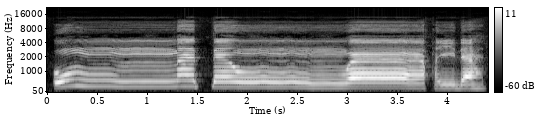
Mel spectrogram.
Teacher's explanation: Tanwin tak selari bertemu dengan waw, jadi kena dengung. Yang dipanggil idgham bi gunnah, memasukkan dengan dengung ataupun beserta dengung.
